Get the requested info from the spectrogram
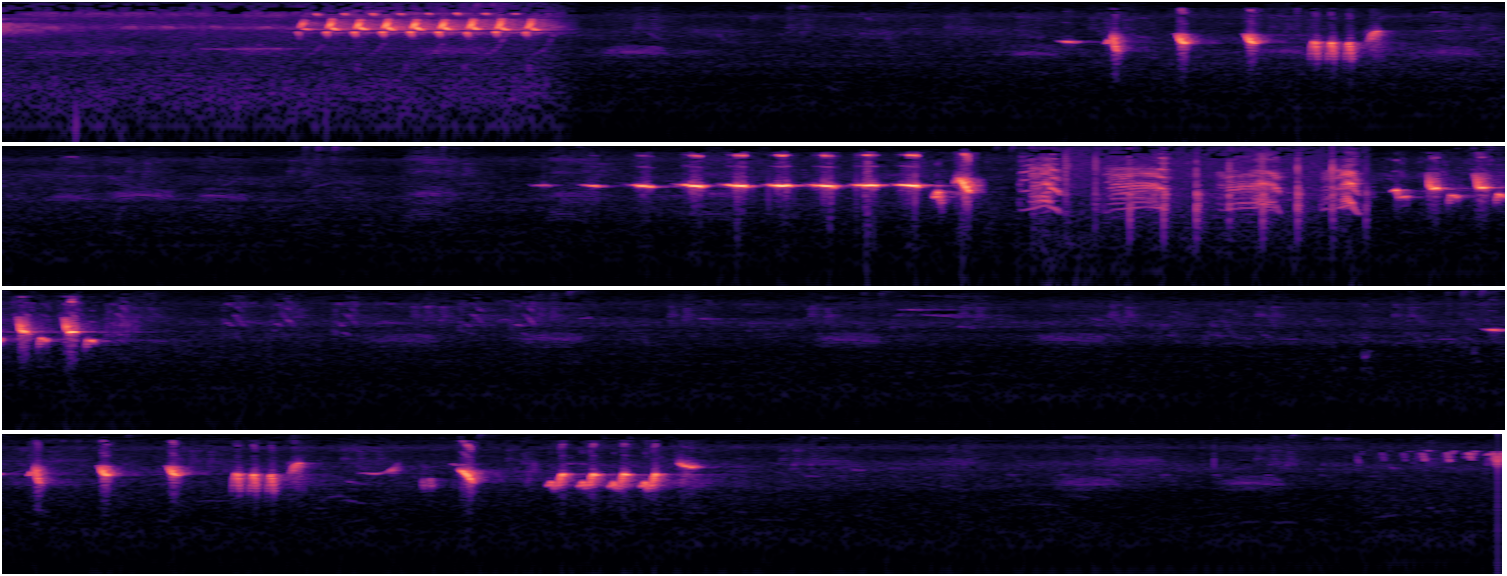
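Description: Small birds chirping in bouts of rapid, repeated high notes. The longest and loudest bout comes about halfway through, with quiet stretches between the bouts.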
